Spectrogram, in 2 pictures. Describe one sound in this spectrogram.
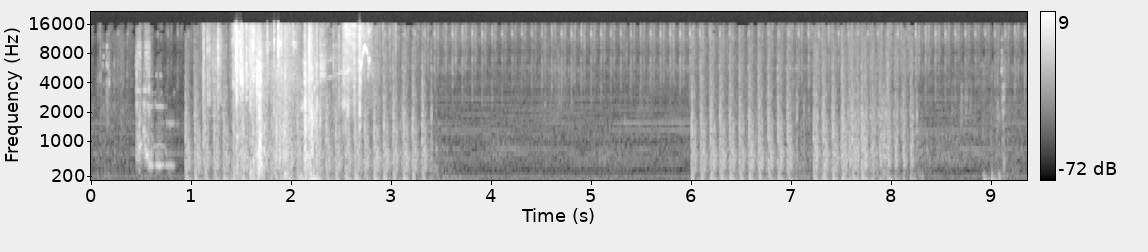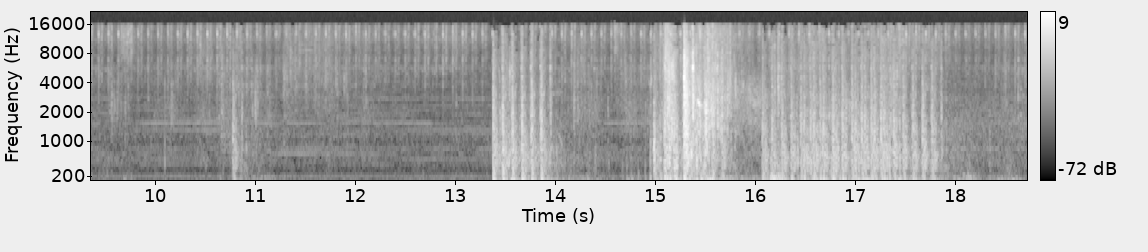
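A rifle fires rapid bursts of shots in a large echoing hall.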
